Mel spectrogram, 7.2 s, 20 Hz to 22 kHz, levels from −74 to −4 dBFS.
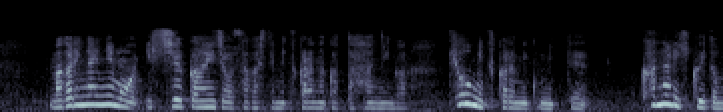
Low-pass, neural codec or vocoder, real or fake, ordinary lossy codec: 7.2 kHz; codec, 16 kHz, 6 kbps, DAC; fake; MP3, 32 kbps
